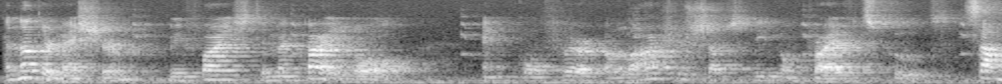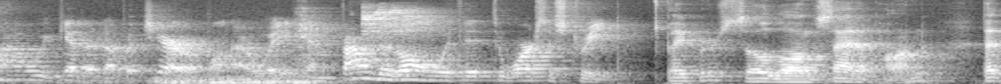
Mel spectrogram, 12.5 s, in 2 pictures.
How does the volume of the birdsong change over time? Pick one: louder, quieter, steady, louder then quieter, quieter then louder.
louder.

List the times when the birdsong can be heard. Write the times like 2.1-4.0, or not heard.
0.0-8.9.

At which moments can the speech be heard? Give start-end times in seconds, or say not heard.
0.0-12.4.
